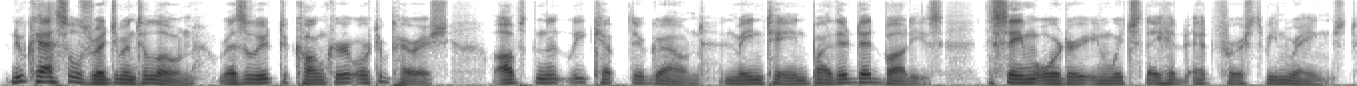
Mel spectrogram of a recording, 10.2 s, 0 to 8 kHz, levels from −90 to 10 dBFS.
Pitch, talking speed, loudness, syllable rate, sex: 115 Hz, 175 wpm, -19 LUFS, 5.5 syllables/s, male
